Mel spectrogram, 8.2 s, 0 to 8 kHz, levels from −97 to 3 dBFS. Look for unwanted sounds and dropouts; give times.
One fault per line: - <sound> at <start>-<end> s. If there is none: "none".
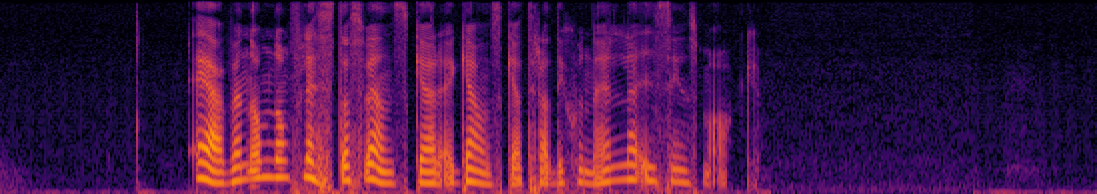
none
